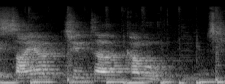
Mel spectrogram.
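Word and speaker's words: saya cinta kamu: And if you want to say I love you is sia chinta kamu. Shia chinta kamu.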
